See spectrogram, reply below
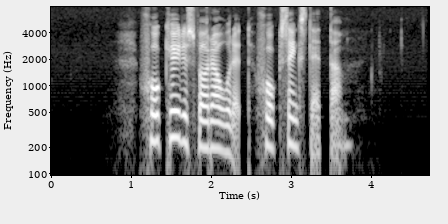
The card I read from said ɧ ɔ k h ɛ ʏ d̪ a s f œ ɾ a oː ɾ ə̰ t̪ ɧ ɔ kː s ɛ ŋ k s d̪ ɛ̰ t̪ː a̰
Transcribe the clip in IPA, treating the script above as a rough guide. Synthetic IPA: ɧ ɔ k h œ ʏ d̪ ə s f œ ɾ a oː ɾ ə̰ t̪ ɧ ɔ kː s ɛ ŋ k s d̪ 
